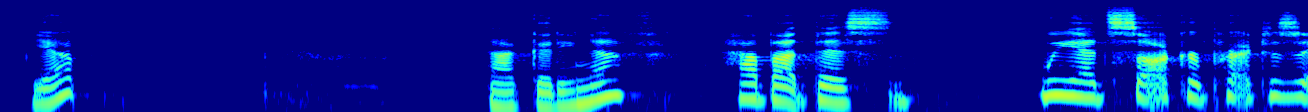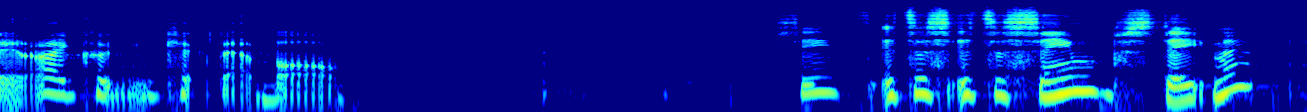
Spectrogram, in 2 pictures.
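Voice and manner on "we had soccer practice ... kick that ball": sad, let-down, deflated, disappointed tone. Showing how tone changes the same sentence, in a sad, disappointed tone. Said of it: "You sound sad or disappointed or mad".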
